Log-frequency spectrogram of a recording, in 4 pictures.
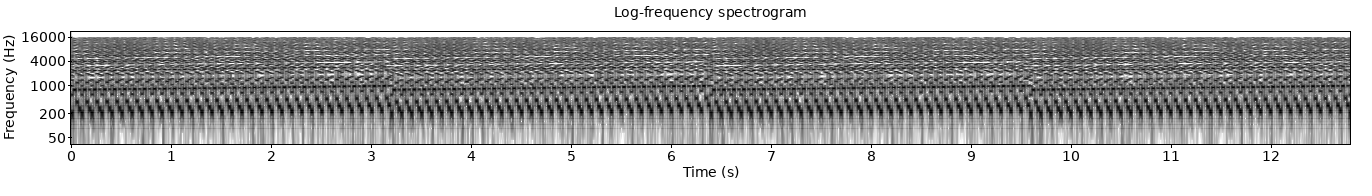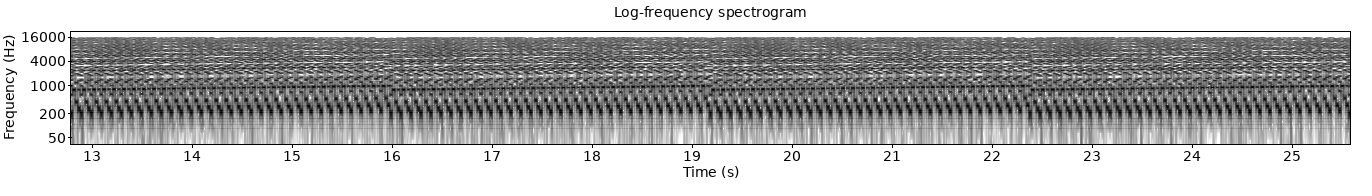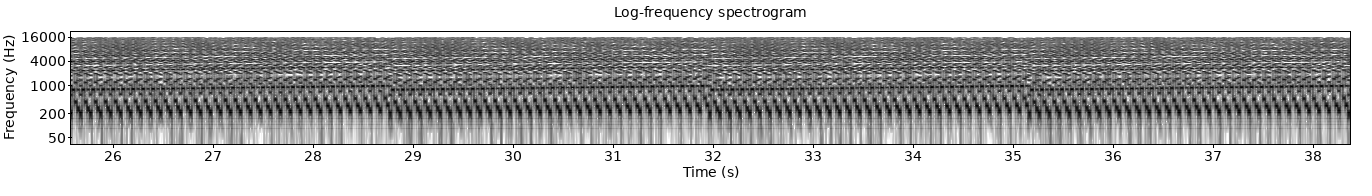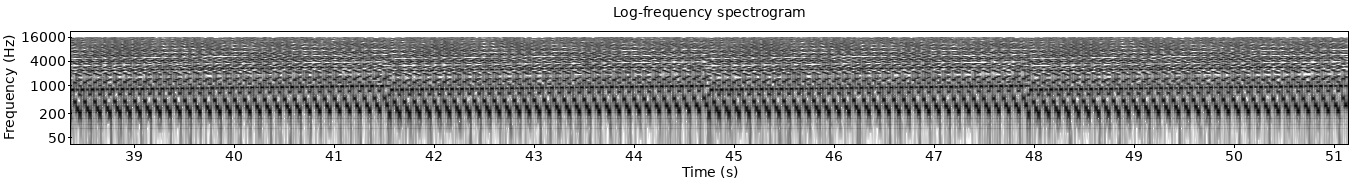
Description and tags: Engine revving chiptune
A short, dramatic engine rev - and it's chiptune!
Made in Beepbox!
Want to use this sound? Go ahead!
Please tell me if you use this, I'm interested in how they've helped!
